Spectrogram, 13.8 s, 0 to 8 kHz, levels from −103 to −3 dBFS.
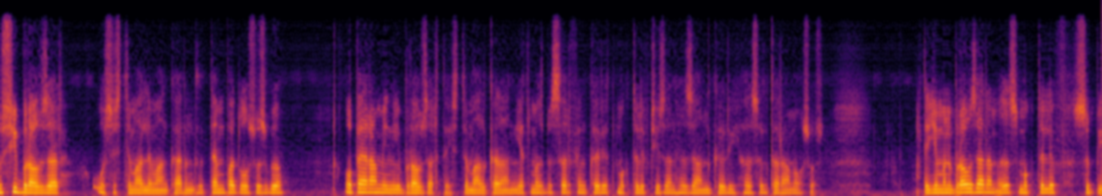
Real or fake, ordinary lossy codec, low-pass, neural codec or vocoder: fake; none; 7.2 kHz; codec, 16 kHz in and 24 kHz out, 1 kbps, XY-Tokenizer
